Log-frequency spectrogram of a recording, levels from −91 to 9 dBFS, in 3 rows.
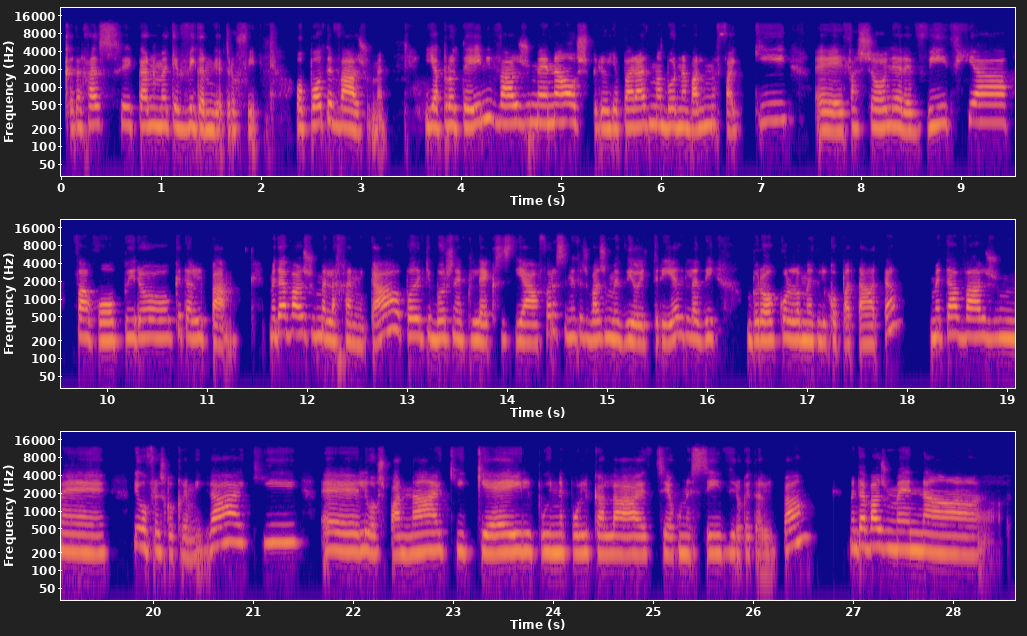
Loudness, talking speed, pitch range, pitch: -25 LUFS, 130 wpm, 195-235 Hz, 215 Hz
